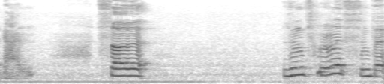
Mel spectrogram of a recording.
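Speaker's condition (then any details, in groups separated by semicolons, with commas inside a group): Speech impairment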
